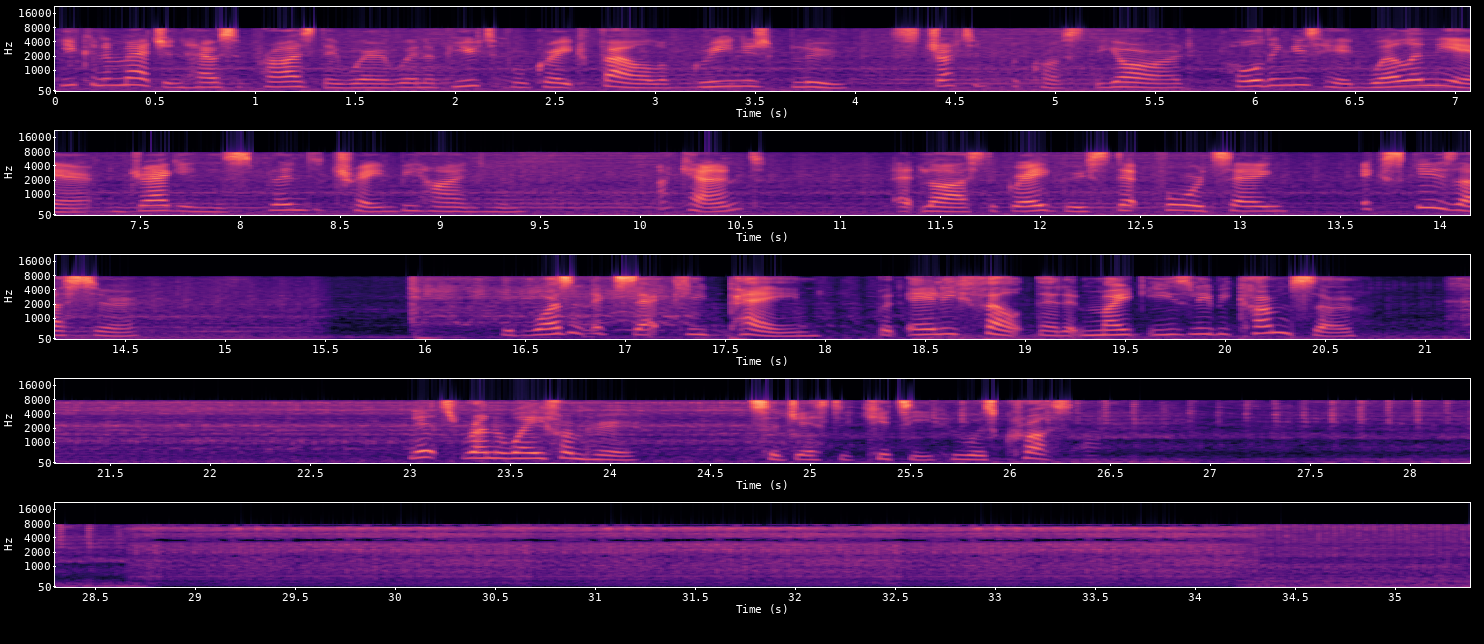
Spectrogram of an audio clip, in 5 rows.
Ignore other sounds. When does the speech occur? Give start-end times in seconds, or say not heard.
0.0-9.4, 10.1-14.6, 16.4-20.8, 23.0-26.3.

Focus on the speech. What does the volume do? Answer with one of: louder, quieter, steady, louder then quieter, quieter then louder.
steady.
